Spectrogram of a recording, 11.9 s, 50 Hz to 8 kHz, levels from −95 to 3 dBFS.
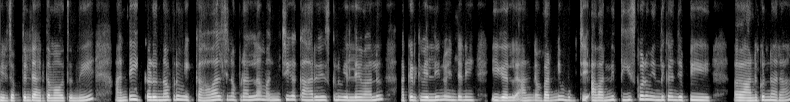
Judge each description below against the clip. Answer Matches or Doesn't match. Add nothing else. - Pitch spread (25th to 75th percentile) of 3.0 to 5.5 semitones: Doesn't match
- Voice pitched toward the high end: Matches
